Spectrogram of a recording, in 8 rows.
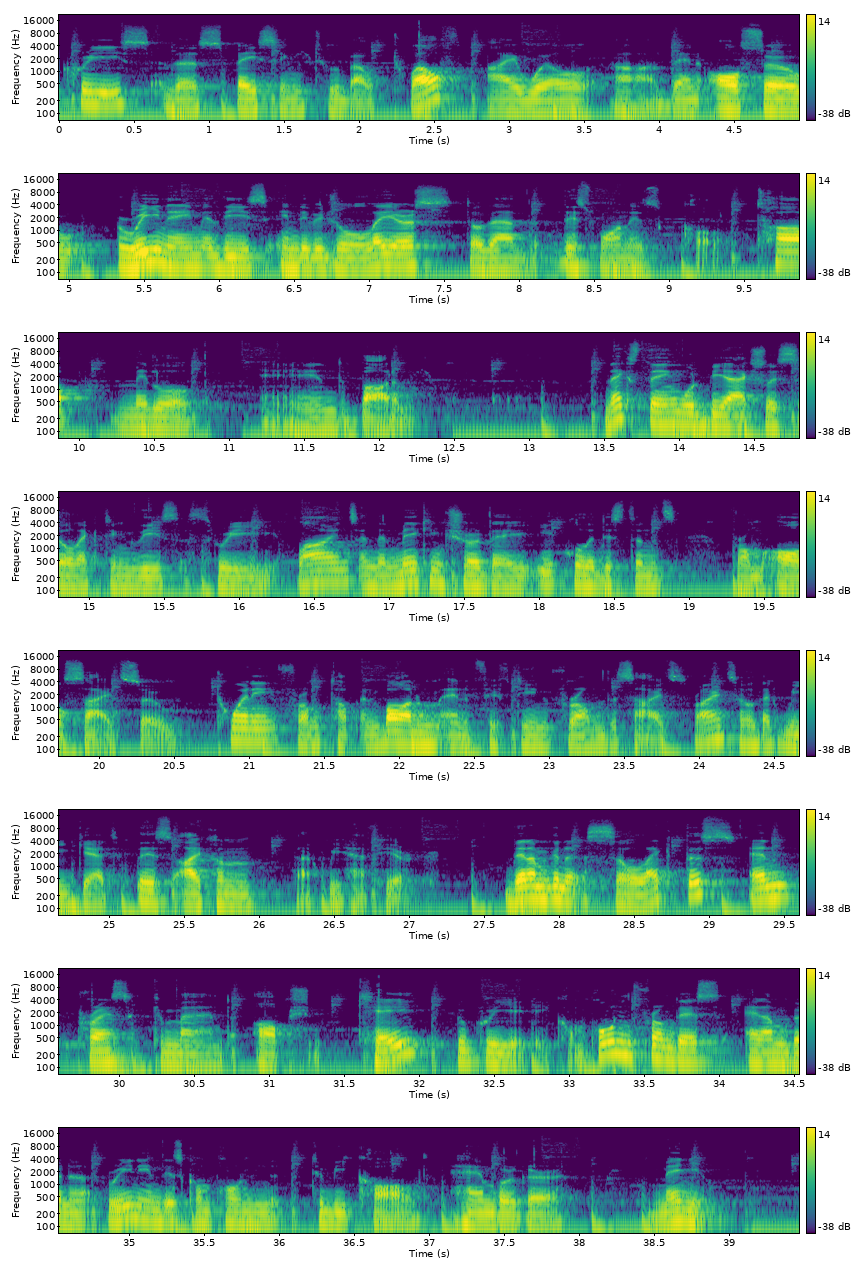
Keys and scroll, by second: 0.0 Up, 0.6 Down, 2.4 Return, 9.1-13.6 typing, 17.6 Down, 25.1 super+0, 31.7 alt+super+k, 34.8 super+r, 36.8-38.3 typing.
